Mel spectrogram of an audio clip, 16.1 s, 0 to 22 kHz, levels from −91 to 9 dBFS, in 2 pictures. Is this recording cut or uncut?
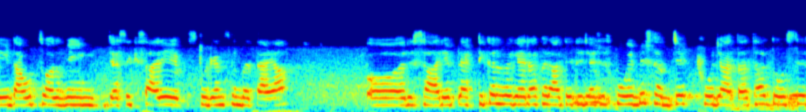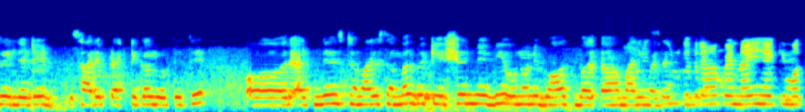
cut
